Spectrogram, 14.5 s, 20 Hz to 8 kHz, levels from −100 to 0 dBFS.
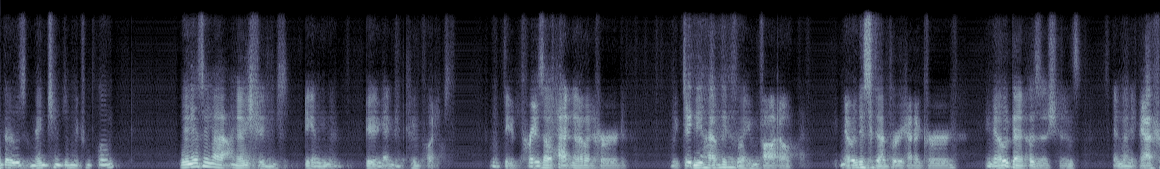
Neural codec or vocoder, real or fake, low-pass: codec, 16 kHz, 0.5 kbps, FreqCodec, smaller model; fake; 7.2 kHz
